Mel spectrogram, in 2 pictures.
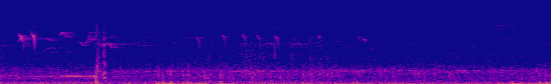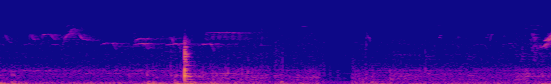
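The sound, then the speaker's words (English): Three birds chitter in short, scattered bursts in a pine tree above a nest site, fairly faint against a steady outdoor background hum, with a few sharper clicks and rustles mixed in. “Birds are chittering above the nest site.”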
